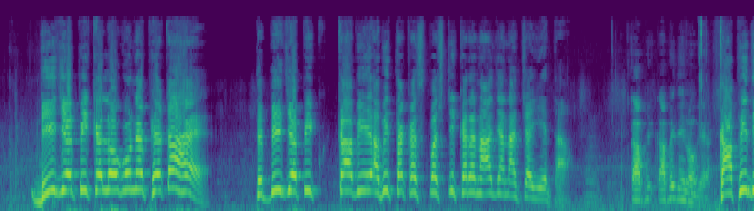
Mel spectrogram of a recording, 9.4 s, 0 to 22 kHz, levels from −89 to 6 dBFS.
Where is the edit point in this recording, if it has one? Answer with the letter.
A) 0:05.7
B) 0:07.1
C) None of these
C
